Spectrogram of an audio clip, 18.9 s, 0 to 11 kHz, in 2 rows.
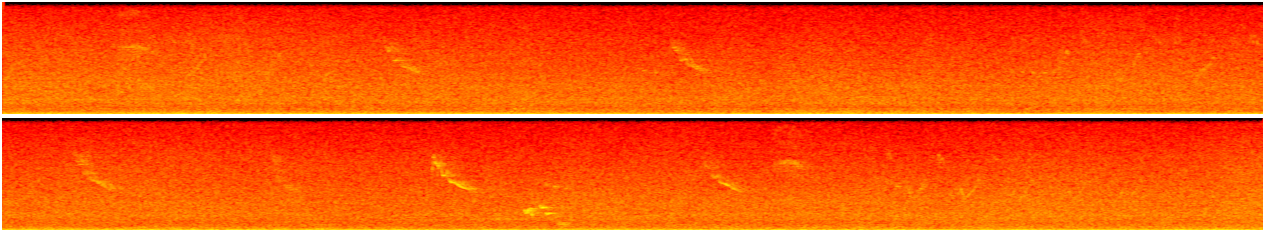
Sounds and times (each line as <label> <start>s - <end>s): small birds 12.7s - 13.8s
